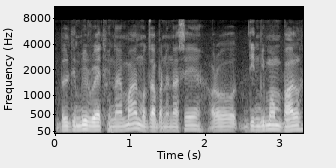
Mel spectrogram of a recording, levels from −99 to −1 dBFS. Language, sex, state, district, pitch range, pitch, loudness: Nagamese, male, Nagaland, Kohima, 90-105 Hz, 95 Hz, -18 LUFS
